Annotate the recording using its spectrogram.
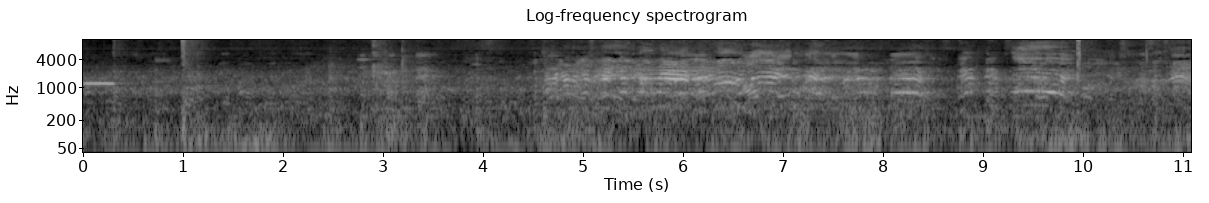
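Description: A football is kicked with a sharp thud.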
